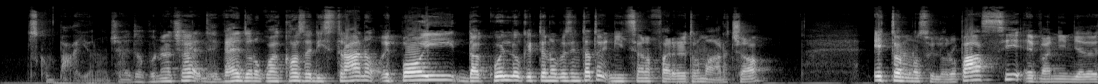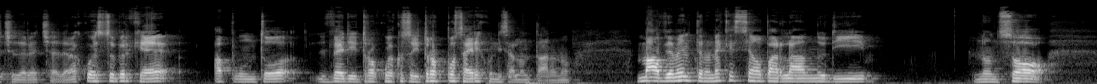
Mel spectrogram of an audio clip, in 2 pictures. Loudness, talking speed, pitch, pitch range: -16 LUFS, 150 wpm, 140 Hz, 125-165 Hz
